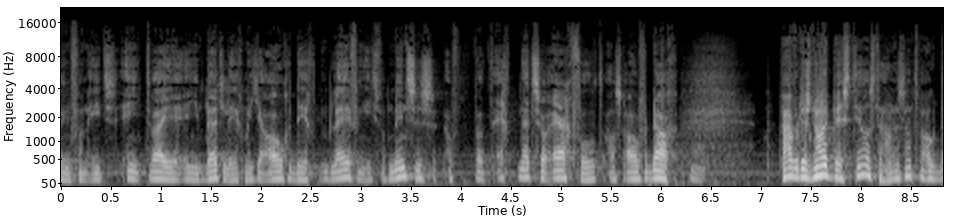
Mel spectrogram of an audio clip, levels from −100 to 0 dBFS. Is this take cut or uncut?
uncut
